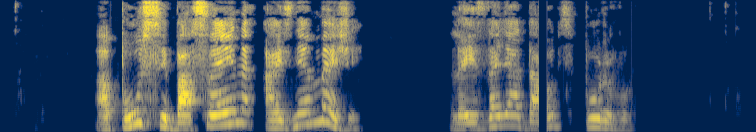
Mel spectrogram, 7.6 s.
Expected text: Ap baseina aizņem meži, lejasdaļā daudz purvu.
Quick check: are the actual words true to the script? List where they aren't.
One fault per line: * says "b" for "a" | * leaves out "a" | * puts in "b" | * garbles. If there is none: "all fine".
* puts in "pusi"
